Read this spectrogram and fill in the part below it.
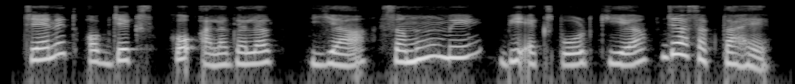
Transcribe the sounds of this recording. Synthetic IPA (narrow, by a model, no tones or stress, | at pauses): t͡ʃɛːnɪt̪ʰɔːbd͡ʒeːk̚ʈskoʔɐləɡɐləɡ̚ | jasɐmuːɦmẽbʱiʔekspoːɾʈkijad͡ʒaːsɐk̚t̪aɦɛː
